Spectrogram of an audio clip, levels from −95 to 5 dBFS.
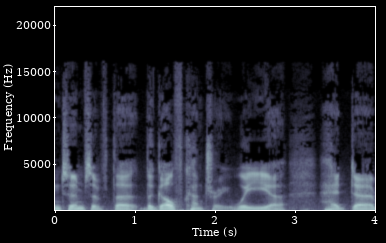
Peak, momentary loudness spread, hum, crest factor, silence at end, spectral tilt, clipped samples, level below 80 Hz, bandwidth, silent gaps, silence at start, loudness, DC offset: -2 dBFS; 10 LU; none; 22 dB; 0 s; -5 dB/octave; under 0.1%; -46 dBFS; 16 kHz; none; 0 s; -24 LUFS; under 0.1%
